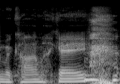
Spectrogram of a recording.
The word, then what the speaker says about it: McConaughey: It's Matthew McConaughey.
